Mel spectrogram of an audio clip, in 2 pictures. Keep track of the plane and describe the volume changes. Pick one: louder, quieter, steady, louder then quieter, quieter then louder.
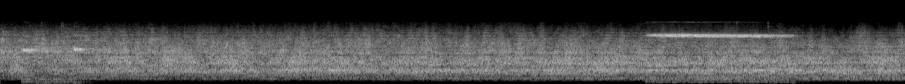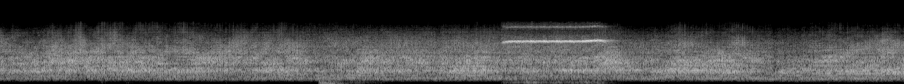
steady.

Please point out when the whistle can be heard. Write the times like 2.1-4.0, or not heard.
0.2-0.8, 6.5-8.0, 14.1-15.2.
